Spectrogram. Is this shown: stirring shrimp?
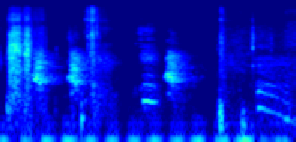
no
